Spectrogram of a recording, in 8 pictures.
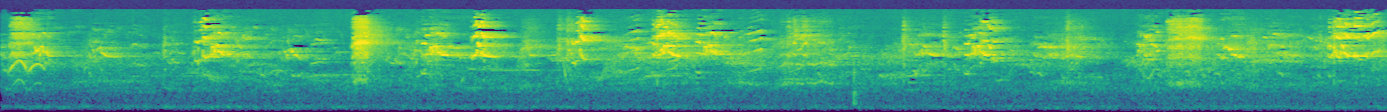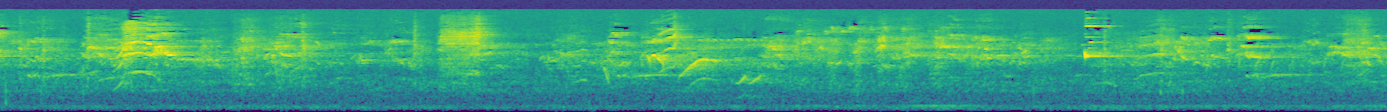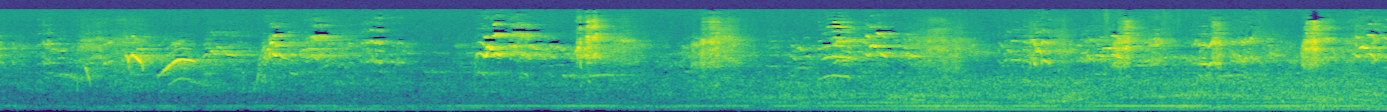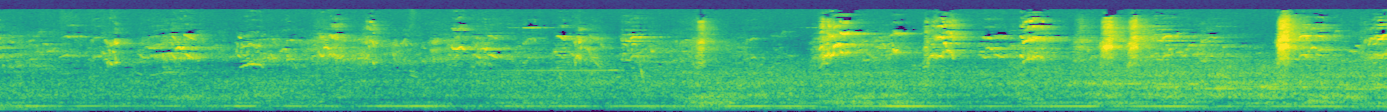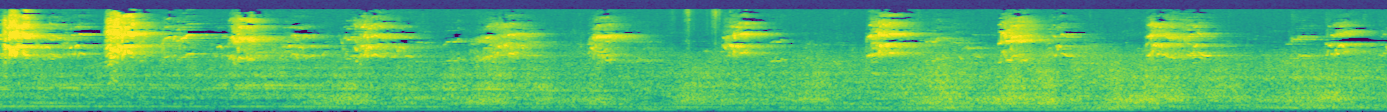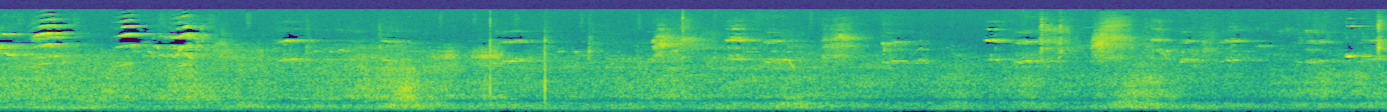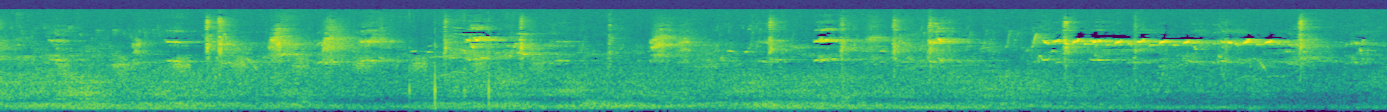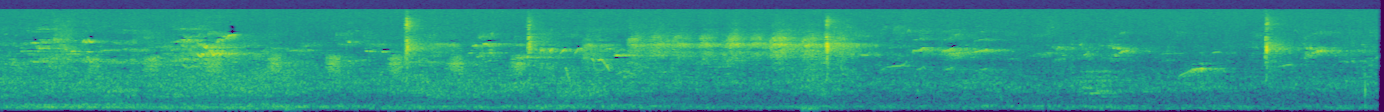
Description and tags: A sound of bird tweets and chirps.
Chirp, Tweet, Bird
